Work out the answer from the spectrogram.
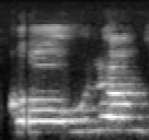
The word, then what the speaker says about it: Coulomb: Se escribe Coulomb, se pronuncia Coulomb en realidad, pero suena medio feo.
